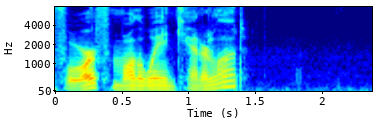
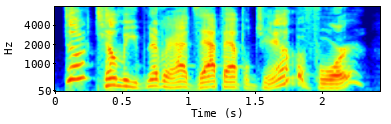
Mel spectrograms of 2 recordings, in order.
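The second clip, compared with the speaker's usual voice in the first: higher and louder; playful disbelief; 6 semitones higher, 5 dB louder than usual. Acted. Pinky teasing the narrator, high and incredulous. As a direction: tease in mock shock.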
